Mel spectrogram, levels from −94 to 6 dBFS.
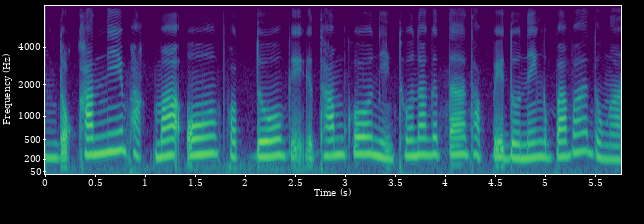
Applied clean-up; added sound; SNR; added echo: none; none; none; none.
